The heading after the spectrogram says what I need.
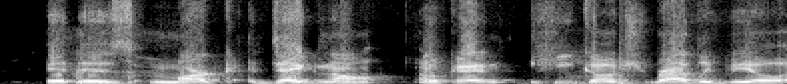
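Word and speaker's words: Daigneault: 35 i'm trying to pull up how to pronounce his name it is mark dagnolt okay he coached bradley beal at florida with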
